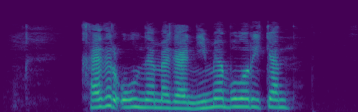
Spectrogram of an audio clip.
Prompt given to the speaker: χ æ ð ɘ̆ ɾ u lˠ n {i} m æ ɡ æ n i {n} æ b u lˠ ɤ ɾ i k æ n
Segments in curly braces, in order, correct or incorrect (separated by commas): incorrect, incorrect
